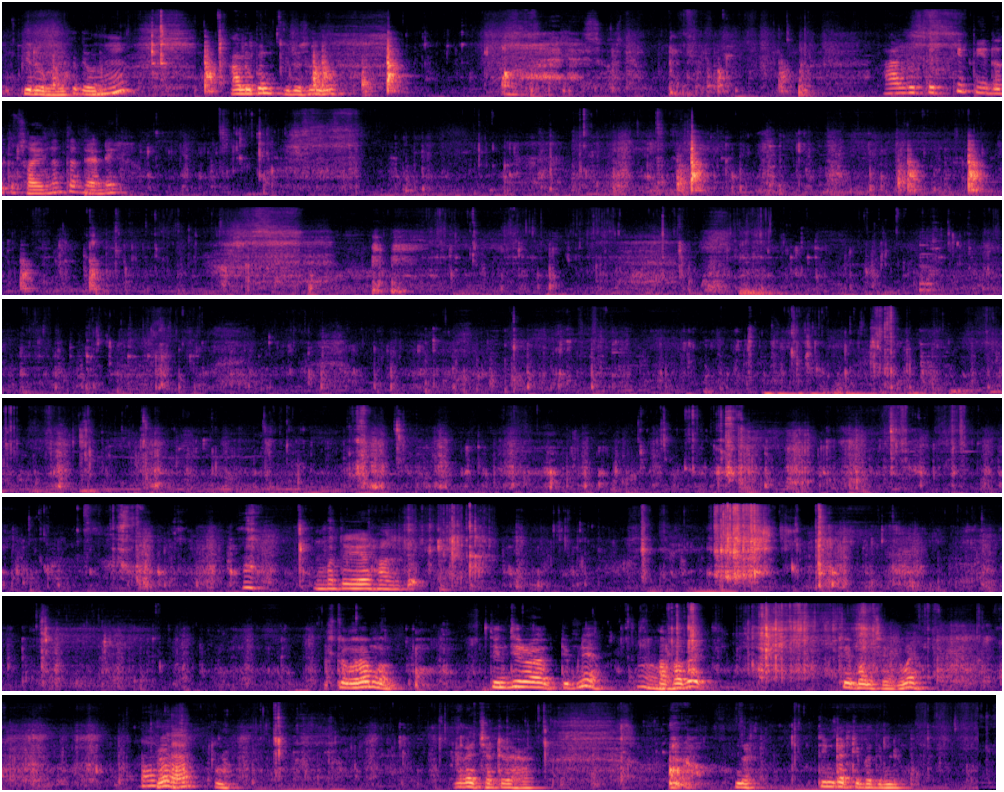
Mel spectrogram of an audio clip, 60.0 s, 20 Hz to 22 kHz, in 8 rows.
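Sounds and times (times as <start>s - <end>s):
chewing: 8.4s - 59.9s.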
